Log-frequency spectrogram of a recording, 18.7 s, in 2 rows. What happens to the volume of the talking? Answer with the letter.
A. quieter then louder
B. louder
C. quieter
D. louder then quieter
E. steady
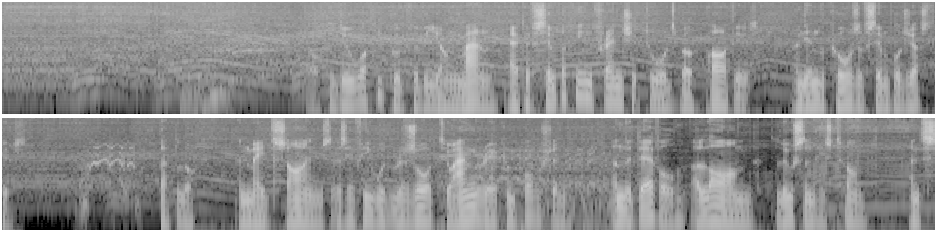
E.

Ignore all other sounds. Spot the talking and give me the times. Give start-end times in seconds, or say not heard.
3.0-9.6, 10.9-18.6.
